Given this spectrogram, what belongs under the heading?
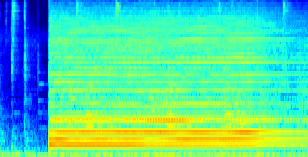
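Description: The Triveni Express, running late, sounds a loud sustained horn at a railway station; the blast starts abruptly and holds steady for nearly three seconds before slowly fading.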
